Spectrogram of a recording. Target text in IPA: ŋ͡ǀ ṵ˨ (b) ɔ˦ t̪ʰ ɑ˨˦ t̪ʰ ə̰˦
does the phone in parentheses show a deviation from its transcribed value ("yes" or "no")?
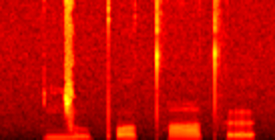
yes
